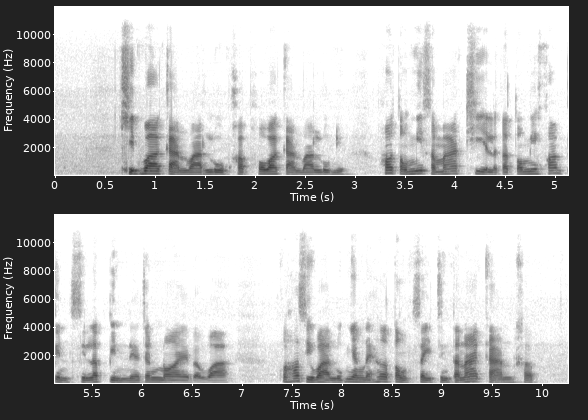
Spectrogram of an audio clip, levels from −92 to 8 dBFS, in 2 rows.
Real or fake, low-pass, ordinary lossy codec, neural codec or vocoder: fake; 10.8 kHz; none; vocoder, 44.1 kHz, 128 mel bands every 256 samples, BigVGAN v2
